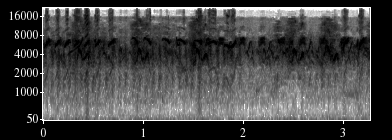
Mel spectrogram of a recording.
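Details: A lure recording for trapping birds, dated 03-06-2023, of noisy sparrows with small birds: crowded, rapid high-pitched tweets overlap without pause, a busy chattering flock sound.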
